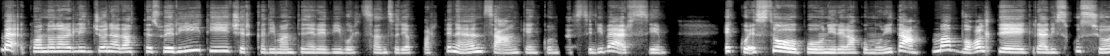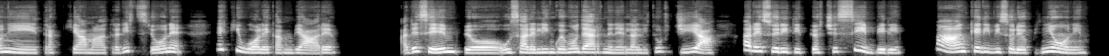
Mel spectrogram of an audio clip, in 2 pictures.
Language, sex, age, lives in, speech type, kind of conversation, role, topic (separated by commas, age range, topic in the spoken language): Italian, female, 30-34, Italy, read, expert-assistant, expert, Che cosa vuol dire "rito" nelle diverse religioni e come è cambiato nel tempo?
